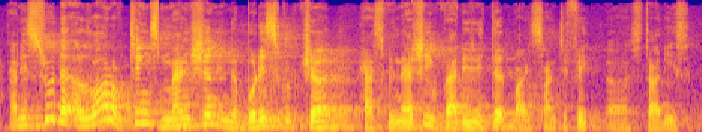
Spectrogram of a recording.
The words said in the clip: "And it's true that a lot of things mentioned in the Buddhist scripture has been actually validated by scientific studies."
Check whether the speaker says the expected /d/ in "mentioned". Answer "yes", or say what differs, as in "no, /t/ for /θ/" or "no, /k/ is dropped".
no, /d/ is dropped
